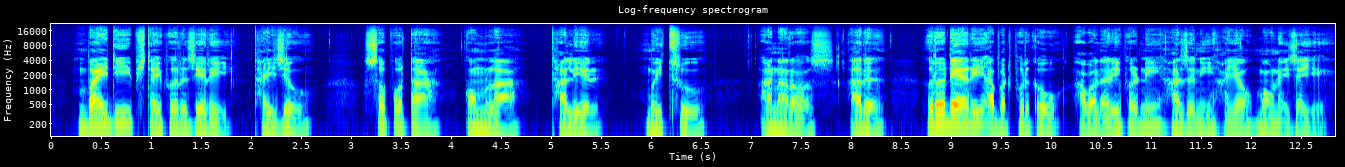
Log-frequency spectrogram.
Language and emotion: Bodo, neutral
